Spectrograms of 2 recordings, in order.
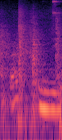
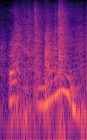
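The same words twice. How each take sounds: First: Said in the usual way. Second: Higher, sing-song "Pas crier" to the dog; high scolding. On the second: Real, not acted.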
